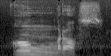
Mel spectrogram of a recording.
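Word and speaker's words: hombros: that H is silent ombros we don't pronounce the h so let's go ahead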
